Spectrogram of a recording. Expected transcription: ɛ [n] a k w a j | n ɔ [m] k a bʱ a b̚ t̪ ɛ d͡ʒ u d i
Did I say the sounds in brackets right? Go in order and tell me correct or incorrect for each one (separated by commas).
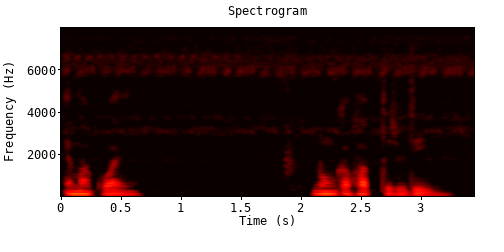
incorrect, incorrect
